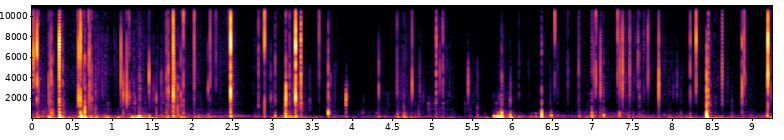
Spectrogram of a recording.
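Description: A wooden fork scratches and taps on crinkly paper up close.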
